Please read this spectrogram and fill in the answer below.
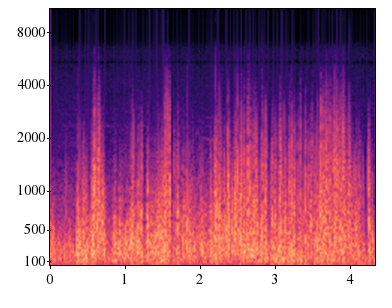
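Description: Wind buffeting the camera's microphone: a loud, uneven rumble that swells with each gust.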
